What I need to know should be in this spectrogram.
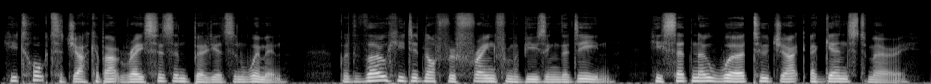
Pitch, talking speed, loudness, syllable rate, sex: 130 Hz, 180 wpm, -18 LUFS, 4.6 syllables/s, male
